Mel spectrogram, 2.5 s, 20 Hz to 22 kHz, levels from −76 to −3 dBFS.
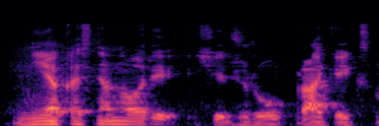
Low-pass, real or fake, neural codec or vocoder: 9.9 kHz; real; none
